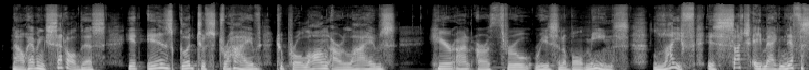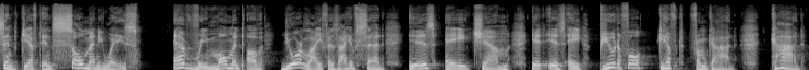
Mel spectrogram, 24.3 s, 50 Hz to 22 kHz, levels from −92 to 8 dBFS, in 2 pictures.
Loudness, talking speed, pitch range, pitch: -20 LUFS, 125 wpm, 115-170 Hz, 145 Hz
